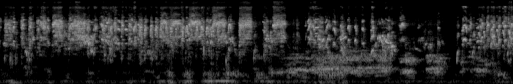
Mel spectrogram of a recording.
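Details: Budgerigar breeding pair chattering rapidly, sharp high chirps about three per second over busy warbling, with a short lull just before the end.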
